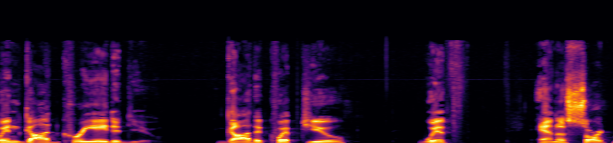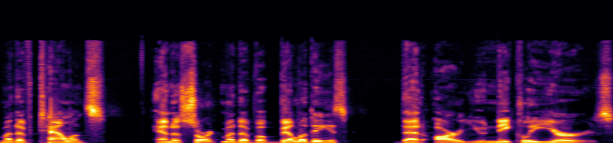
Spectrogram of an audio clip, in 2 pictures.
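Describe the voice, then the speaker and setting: A man talks very slowly, with long pauses coming often. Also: quiet background. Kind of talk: fundraising appeal and devotional talk. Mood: warm, gentle, smiling. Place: studio. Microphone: headset.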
